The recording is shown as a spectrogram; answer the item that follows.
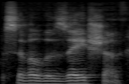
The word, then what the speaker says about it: civilization: we want civil civilization the l is going to be more of a front light l because it's starting this li syllable because with words with a lot of syllables it can be really helpful again to do that zation civilization but how did i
